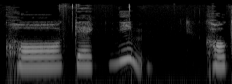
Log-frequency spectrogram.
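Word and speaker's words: ko ge nim (고객님): 叫做 ko ge nim，ko ge nim 啊，ko ge nim。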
